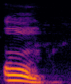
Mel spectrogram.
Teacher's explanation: प्लुत स्वर होता है, जिसमें 3 मात्रा लगती है या तिगुना समय लगता है।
